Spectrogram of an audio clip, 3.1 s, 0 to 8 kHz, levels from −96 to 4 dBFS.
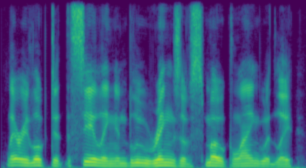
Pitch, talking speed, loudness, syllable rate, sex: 125 Hz, 215 wpm, -16 LUFS, 6.0 syllables/s, male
